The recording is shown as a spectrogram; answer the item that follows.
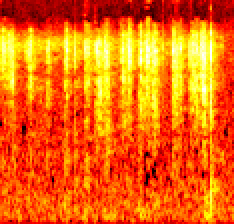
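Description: Faint, rapid patter of paper pages being flicked one after another off the thumb as a paperback book is riffled.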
